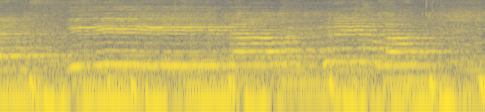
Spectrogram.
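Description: A young woman singing a Ukrainian song into a microphone over backing music with a steady beat, holding one long note through the middle.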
